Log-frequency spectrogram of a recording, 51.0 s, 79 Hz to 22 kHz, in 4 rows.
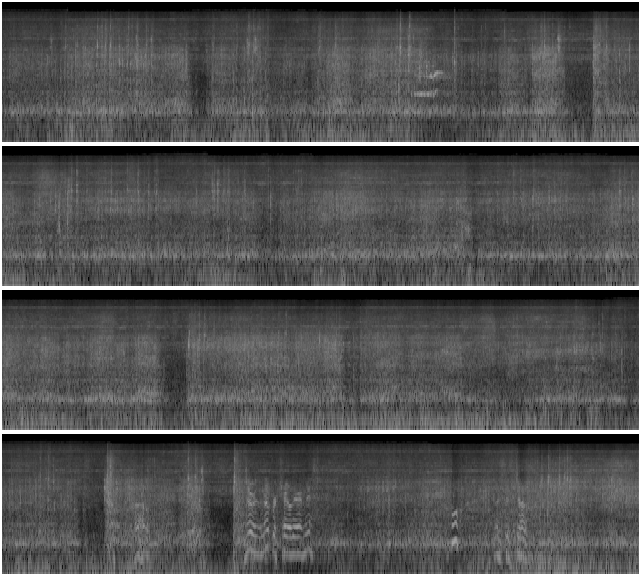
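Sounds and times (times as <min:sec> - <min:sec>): bike rattling: 0:00.0 - 0:50.9
tyres rolling on dirt: 0:00.0 - 0:50.9
wind on microphone: 0:00.0 - 0:50.9.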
